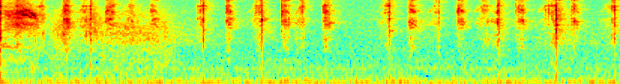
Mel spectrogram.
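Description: Eight-and-a-half-inch straight grooming shears snipping through a Goldendoodle's thick curly coat: a rapid run of faint, crisp snips, several a second, broken by a couple of short pauses.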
